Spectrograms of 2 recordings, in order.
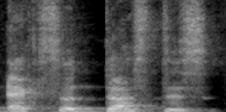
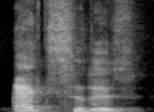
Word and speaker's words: exodus: extra dusters movement that what is the extra dustus it's exodus ah i'm sorry i'ma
